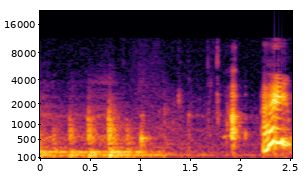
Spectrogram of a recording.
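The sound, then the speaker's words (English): Four quick, evenly spaced knocks on a door, moderately loud, followed by a short pause and then a brief burst of a voice at the end. “I think someone's knocking at the door.”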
